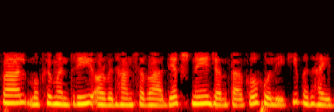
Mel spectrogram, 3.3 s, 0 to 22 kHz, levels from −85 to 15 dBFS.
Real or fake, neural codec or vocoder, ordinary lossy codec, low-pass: real; none; none; 3.6 kHz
